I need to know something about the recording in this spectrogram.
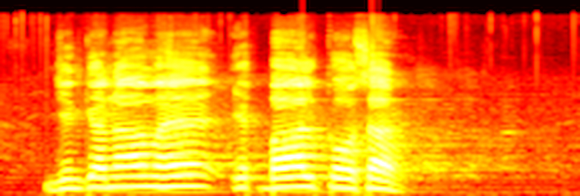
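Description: A man sings out loudly through a microphone and loudspeakers, with echo.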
